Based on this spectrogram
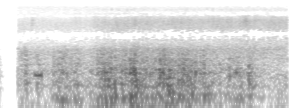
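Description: A thunderstorm with rain gives a continuous broad hiss of falling rain layered over deep rolling rumbles that swell slightly midway. No voices are heard.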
